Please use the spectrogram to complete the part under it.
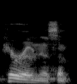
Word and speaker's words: Pyrrhonism: So the pronunciation is Pyrrho and Pyrrhonism.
